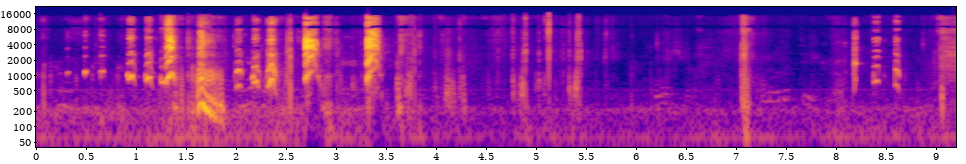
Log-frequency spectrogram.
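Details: Puppy giving a burst of sharp squeaky yips and one falling whine early on, then going mostly quiet with a few isolated clicks and thumps.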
